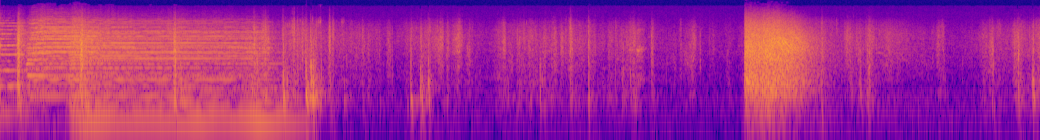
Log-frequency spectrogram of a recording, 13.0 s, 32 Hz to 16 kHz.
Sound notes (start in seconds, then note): 0.0 dramatic music; 0.2 thump thump; 3.2 thump & bodies tumble; 4.5 sounds of struggling; 9.3 gunshot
